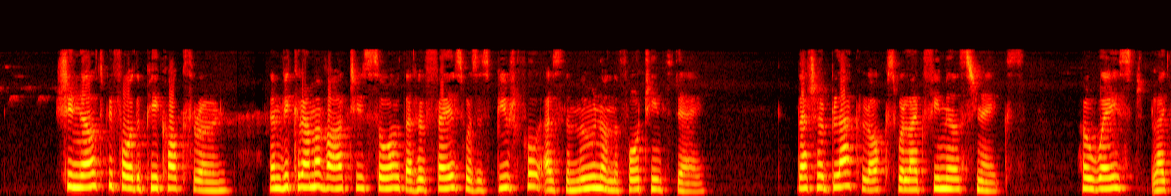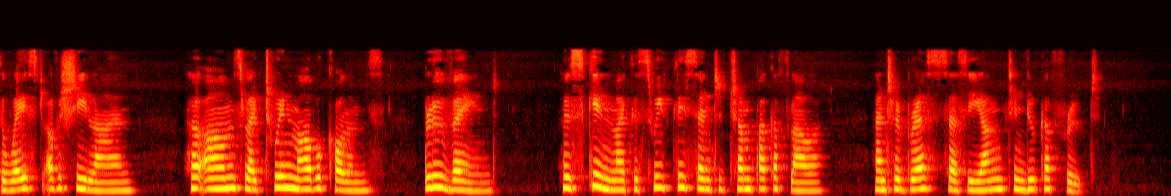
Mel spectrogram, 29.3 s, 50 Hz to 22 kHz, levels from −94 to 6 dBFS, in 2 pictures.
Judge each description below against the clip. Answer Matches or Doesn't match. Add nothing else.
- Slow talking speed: Matches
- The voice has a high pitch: Matches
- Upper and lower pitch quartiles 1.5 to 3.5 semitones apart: Matches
